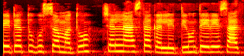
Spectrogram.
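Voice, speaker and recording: A woman's voice: very high-pitched, steady tone, a little fast. Woman voicing a nagging lying mother-in-law. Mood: scolding. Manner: nagging, complaining, blames others. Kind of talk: animated cartoon voice acting.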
